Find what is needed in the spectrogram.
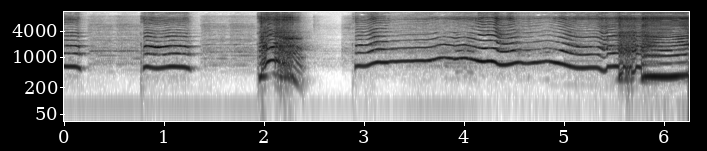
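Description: Kazoo humming a melody: two short buzzy notes about a second apart, a brief rough burst, a short gap, then a long note that wavers up and down in pitch. Near the end comes another rough burst and a held note.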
